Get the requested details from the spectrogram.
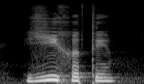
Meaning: to go (by vehicle), to drive, to ride
- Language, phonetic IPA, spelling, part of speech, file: Ukrainian, [ˈjixɐte], їхати, verb, Uk-їхати.ogg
